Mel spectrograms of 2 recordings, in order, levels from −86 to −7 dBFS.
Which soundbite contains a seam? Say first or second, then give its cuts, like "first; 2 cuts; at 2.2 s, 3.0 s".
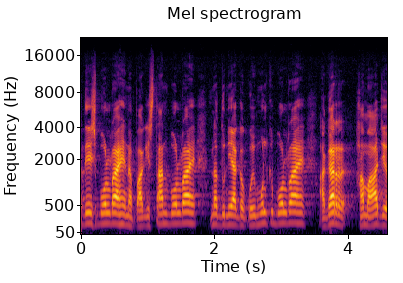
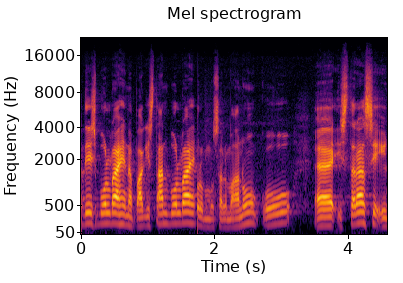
second; 1 cut; at 1.8 s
